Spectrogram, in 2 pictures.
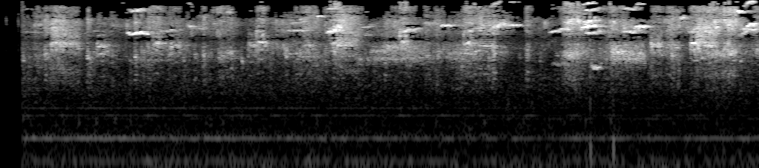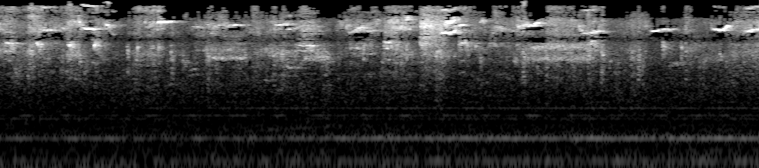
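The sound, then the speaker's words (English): A dense chorus of many small birds in a tree beside a house deck, chattering and chirping at once, continuous and busy for the whole stretch, over a steady low hum and no voices. “But I was just like, oh my God, it was like every single bird imaginable all talking at once.”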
